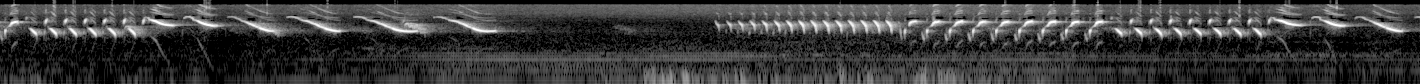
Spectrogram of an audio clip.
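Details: Canary song used to stimulate the female: loud down-slurred whistled notes repeated about twice a second, a pause, then a long rapid rolling trill and more repeated dual-pitch notes.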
